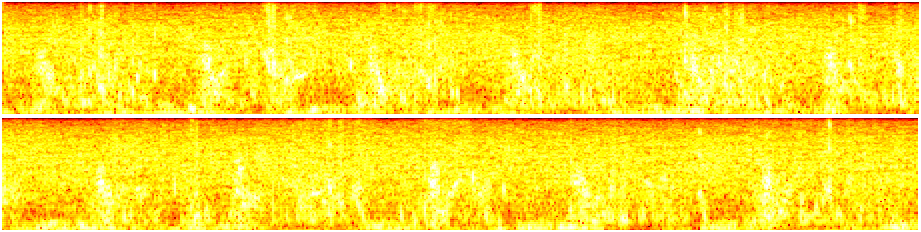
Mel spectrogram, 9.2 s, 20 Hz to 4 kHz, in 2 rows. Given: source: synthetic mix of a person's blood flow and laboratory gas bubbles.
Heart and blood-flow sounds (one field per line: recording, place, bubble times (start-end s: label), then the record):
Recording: Doppler ultrasound of blood flow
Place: precordium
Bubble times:
0.27-0.80 s: bubbles
0.97-1.57 s: bubbles
1.71-2.33 s: bubbles
2.50-3.20 s: bubbles
3.33-4.09 s: bubbles
4.14-4.69 s: bubbles
5.01-5.25 s: bubbles
5.27-5.38 s: bubbles
5.41-5.67 s: bubbles
5.90-6.44 s: bubbles
6.53-7.20 s: bubbles
7.40-8.14 s: bubbles
8.29-9.08 s: bubbles
From the record:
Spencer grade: 3 (all of the cardiac periods contain showers or single bubble signals, but not dominating or overriding the cardiac motion signals)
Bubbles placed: anywhere in the cardiac cycle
